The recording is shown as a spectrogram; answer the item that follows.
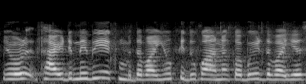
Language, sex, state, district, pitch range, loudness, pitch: Hindi, female, Haryana, Charkhi Dadri, 230-250 Hz, -17 LUFS, 245 Hz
